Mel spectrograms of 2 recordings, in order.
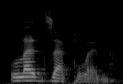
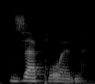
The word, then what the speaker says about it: Led Zeppelin: That E between the P and the L is basically silent. Zeppelin, Zeppelin, Polin. It's just a small schwa, if you speak super slowly, that is just there to separate the P from the L. But if you speak at a normal speed, Led Zeppelin, there's really nothing there.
